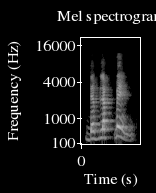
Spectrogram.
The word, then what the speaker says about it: development: एंड the right answer is MENT का उच्चारण होता है मेंट, DE का उच्चारण होगा डे, VE का उच्चारण होगा व, LOP लप, डेवलपमेंट।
